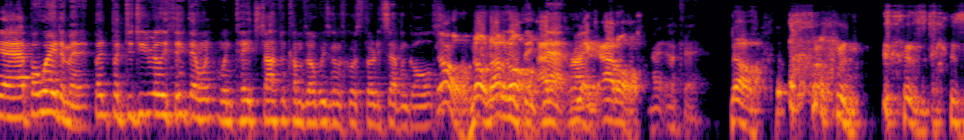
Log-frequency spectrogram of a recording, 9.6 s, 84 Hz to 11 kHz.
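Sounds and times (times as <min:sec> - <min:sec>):
speech: 0:00.0 - 0:09.6
man coughing harshly: 0:07.8 - 0:09.6.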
